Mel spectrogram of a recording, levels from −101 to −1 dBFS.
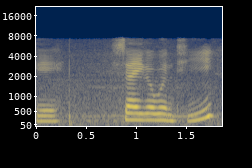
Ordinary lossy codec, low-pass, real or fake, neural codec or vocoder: Opus, 64 kbps; 7.2 kHz; real; none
